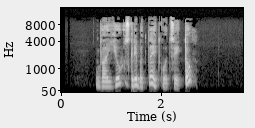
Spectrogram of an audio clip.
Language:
Latvian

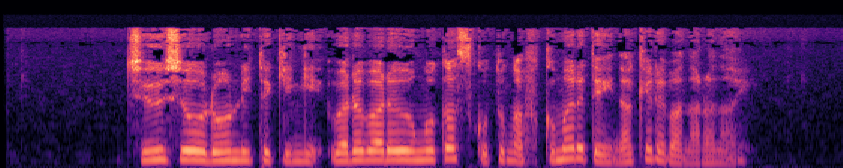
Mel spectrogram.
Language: Japanese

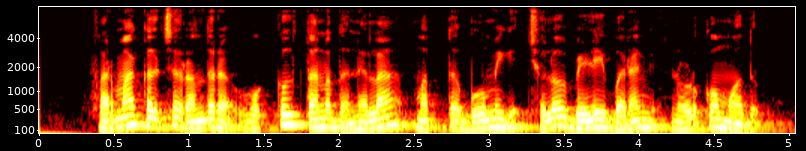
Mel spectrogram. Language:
Kannada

